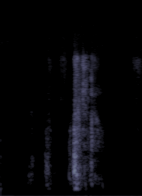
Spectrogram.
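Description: Mostly quiet, with a short faint voice about a second in, like a pupil's brief reply over an online call.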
